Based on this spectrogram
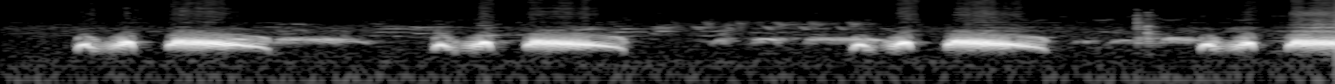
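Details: Spotted dove with the thổ sấm voice style, hurried cooing: repeated phrases of a double stutter plus a long down-slurred coo, joined by quiet murmuring notes, ending on a fresh stutter.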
